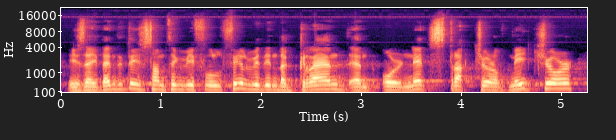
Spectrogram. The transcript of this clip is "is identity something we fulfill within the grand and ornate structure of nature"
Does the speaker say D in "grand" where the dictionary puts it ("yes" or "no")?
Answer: yes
